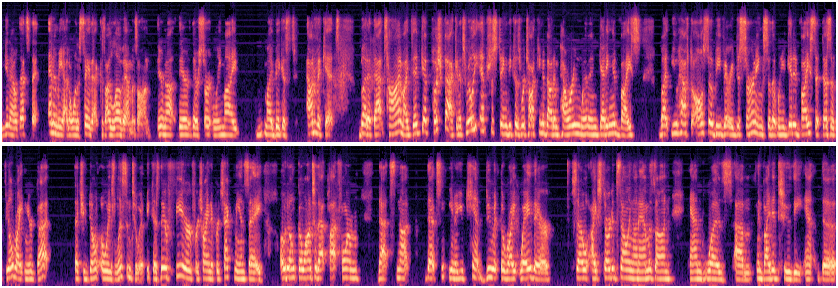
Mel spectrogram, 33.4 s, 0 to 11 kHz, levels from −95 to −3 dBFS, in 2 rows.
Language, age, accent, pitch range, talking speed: English, 40-59, American, 175-205 Hz, 205 wpm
